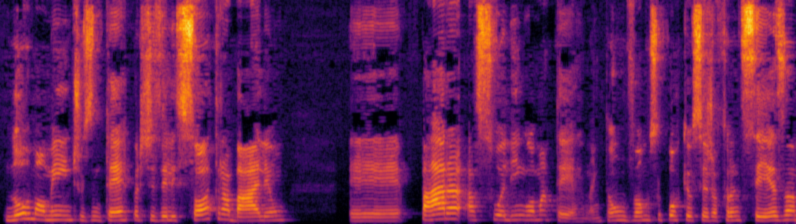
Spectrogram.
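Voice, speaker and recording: A Brazilian woman who works as a simultaneous interpreter and journalist, explaining her work in a casual live interview with examples and self-corrections. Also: medium pitch. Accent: Brazilian Portuguese. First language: Portuguese. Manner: reflective, explains with examples and restarts.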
